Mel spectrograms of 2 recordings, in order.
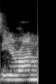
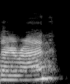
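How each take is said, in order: First: "Iran" as ee-RAHN; "Iran" with an ee start and an open ah; native pronunciation. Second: "Iran" as eye-RAN; "Iran" starting like "eye", ending like "ran"; mispronunciation. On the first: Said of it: "not Iran". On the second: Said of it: "one of my missions I say". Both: Shown as a demonstration.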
